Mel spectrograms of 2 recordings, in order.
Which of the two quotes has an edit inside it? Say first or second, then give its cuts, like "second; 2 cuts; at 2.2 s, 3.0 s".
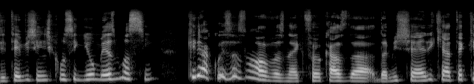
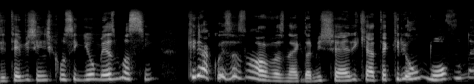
second; 1 cut; at 3.0 s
